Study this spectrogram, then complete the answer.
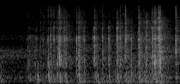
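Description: Tarot cards being shuffled during a live tarot reading, giving a quick run of crisp, close riffling flicks and clicks lasting under two seconds, with no talk over it.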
